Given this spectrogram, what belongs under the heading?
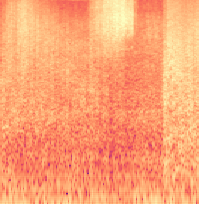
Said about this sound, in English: Valentine waited to detonate the mine until the cannon truck was over the old soda can that served as a marker. The mine was simple TNT, placed under a thin coat of gravel in the potholed road.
